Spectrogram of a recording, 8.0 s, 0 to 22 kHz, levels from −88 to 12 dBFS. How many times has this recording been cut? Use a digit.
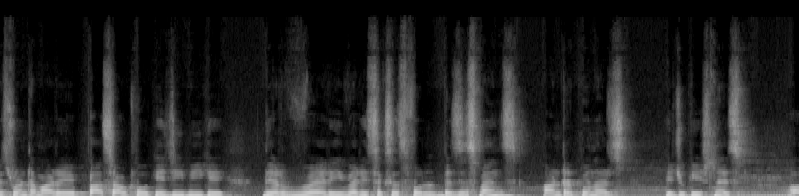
0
